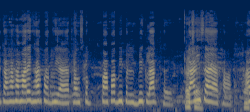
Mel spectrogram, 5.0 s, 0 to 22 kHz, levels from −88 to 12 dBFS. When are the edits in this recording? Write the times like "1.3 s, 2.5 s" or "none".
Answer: none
